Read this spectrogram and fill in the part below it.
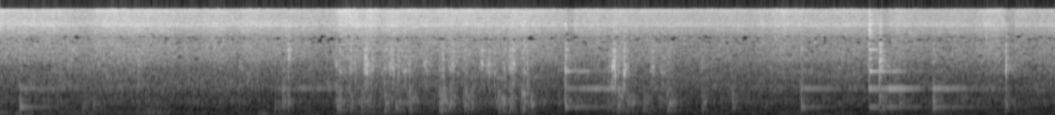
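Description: Tomatoes sautéed in a pan for mutton varattiyathu, a steady hiss of frying broken by intermittent scraping clinks of a spoon stirring against the pan, close and continuous without speech.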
